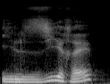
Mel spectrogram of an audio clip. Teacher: make the liaison as well. You get this S and then the vowel after. So ils iraient, and then if you look carefully, you get A-I-E-N-T.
